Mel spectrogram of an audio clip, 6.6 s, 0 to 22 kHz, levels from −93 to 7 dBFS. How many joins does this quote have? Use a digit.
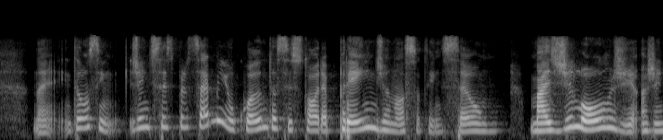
1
